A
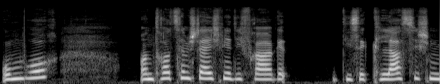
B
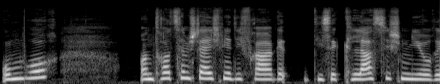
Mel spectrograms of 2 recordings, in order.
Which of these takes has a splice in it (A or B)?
B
